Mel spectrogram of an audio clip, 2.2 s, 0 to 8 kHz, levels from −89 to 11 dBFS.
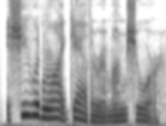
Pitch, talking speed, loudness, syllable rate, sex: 170 Hz, 160 wpm, -15 LUFS, 4.0 syllables/s, female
